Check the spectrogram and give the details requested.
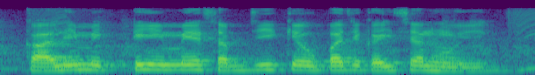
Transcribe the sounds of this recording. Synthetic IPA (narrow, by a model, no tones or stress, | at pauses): kaːlimɪk̚ʈimẽsɐb̚d͡ʒikeuːpəɾd͡ʒkəɪsənɦoːiː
